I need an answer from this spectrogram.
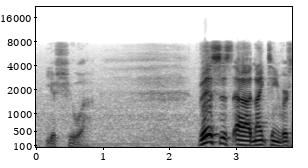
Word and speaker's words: Yeshua: jesus yeshua christ yeshua that's actual hebrew pronunciation of jesus yeshua this is uh 19 verse 19.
